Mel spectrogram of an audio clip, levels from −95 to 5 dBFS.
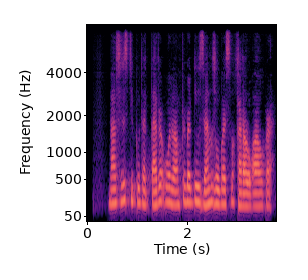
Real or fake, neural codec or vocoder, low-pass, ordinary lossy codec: fake; codec, 16 kHz, 0.5 kbps, FreqCodec, larger model; 7.2 kHz; none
